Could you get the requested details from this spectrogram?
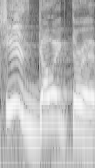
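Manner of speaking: plain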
